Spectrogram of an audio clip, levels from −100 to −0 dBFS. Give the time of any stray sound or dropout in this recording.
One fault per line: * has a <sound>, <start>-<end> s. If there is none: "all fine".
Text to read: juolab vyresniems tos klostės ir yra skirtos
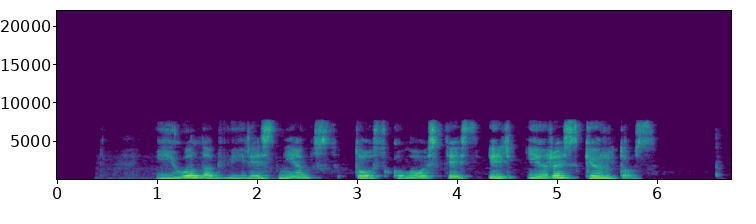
all fine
